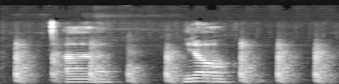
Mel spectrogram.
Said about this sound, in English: Can you hear that hammering? Yeah, yeah, I was, yeah. Of course it just starts as we're ending.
